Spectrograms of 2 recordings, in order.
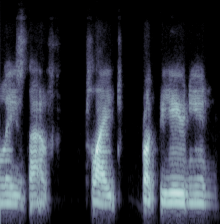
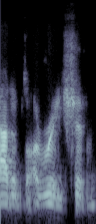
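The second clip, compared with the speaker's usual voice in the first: normal talking voice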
